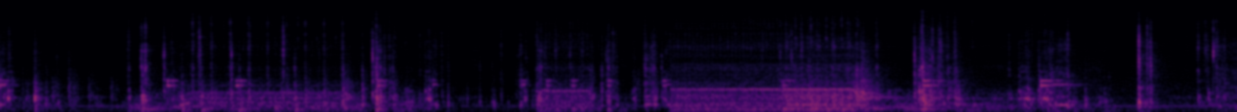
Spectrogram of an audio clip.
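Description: Domestic electric sewing machine stitching a short seam in several stop-and-start runs, its motor humming steadily during each run, with clicks between runs; the longest run comes a little past the middle.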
